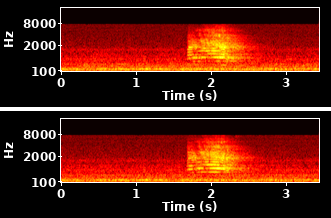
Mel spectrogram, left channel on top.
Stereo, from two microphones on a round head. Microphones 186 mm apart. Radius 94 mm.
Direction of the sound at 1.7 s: 70° right (ahead or behind).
